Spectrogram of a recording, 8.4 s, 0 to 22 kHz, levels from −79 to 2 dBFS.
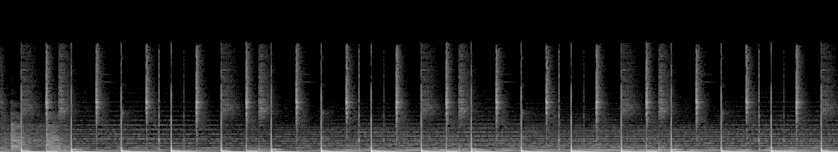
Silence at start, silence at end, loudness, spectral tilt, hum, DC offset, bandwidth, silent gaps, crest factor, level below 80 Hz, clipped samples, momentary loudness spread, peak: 0 s; 0 s; -21 LUFS; -5.5 dB/octave; none; under 0.1%; 16 kHz; none; 18 dB; -22 dBFS; under 0.1%; 5 LU; -2 dBFS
